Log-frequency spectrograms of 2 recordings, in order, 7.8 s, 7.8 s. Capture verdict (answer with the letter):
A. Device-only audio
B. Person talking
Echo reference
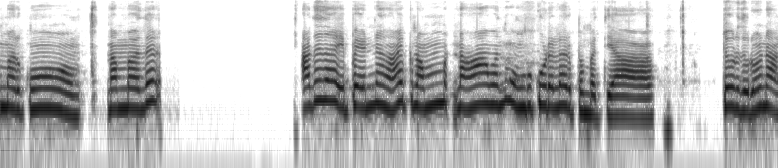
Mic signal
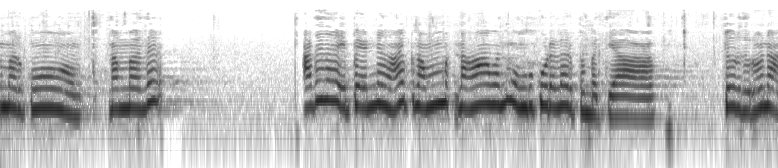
A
